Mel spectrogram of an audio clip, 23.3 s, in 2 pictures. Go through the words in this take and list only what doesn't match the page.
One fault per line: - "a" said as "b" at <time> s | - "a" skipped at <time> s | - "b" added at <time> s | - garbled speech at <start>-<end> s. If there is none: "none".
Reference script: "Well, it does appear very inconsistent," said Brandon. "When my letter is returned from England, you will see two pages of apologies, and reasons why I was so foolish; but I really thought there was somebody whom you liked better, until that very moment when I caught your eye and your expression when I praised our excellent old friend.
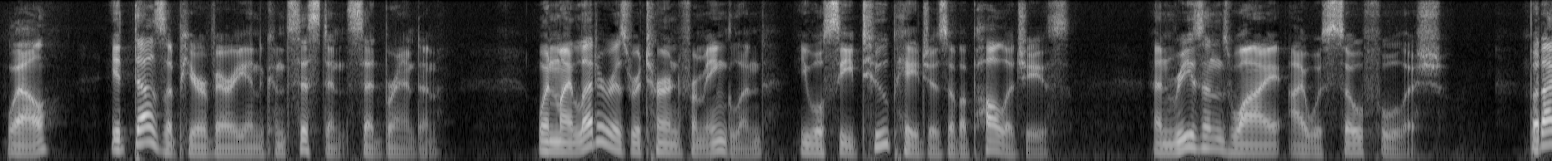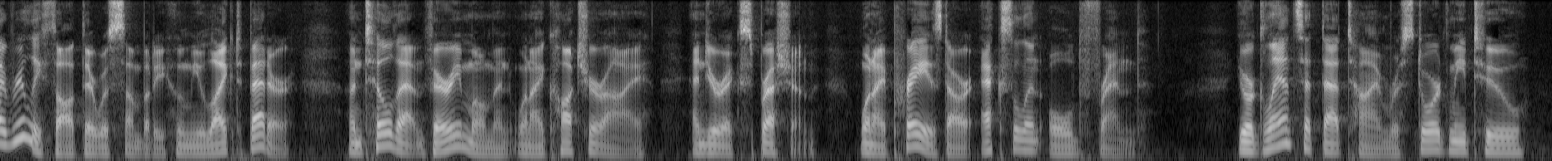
- "Your glance at that time restored me to" added at 20.9 s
